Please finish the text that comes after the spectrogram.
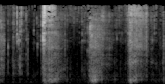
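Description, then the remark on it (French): Someone chews wild berries with wet, crunchy bites. A sharp crunch opens a run of about three chewing bursts, each fairly quiet, with no talking. “Hmm, je renifle et je mange ces délicieuses petites baies sauvages, là, tu vois”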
